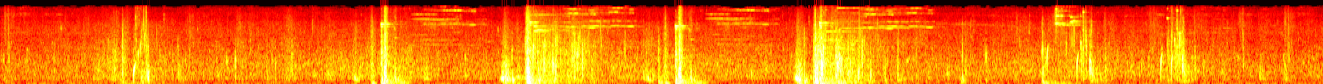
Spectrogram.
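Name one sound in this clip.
A pickaxe strikes rock with sharp clinks.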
